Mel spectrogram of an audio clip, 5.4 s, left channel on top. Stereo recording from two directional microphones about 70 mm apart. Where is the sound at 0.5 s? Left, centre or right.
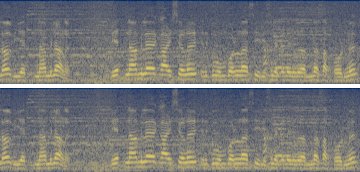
Centre.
